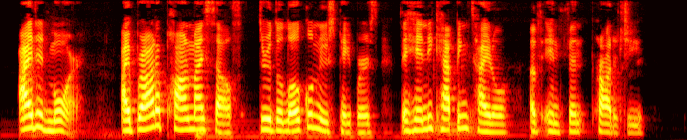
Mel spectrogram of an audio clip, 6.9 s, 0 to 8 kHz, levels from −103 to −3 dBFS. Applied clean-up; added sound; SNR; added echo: neural mask model DeepFilterNet 3.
